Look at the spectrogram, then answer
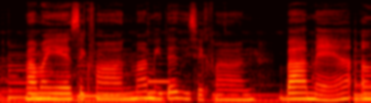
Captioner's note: Cantonese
